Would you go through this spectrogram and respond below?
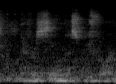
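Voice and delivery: soft, hushed echo with a laugh; quietly parroting him; a hushed imitation of the girl echoing; mock echo. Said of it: "She goes".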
